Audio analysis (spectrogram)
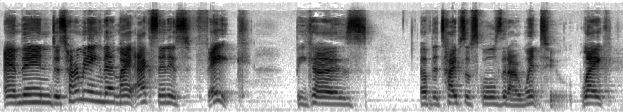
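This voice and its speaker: A woman's voice: fairly high pitch, takes it slowly, bright, forceful tone. A woman with a Texan accent talking casually and sassily to her followers in a direct-to-camera social video. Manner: sassy, conversational, addresses viewers as y'all.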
